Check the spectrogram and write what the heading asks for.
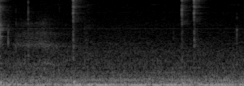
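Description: A few sharp computer mouse clicks: one under a second in and a quick double click near the end, over a low steady hum.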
